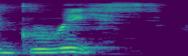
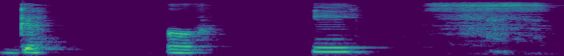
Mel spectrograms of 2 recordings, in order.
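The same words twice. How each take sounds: First: Said in the usual way. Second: GREASE split into four sounds; g... r... ee... s, with gaps; sounded out phonemes. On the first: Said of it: "breaking down those words". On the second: Shown as a demonstration. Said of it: "breaking down those words into their sounds".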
